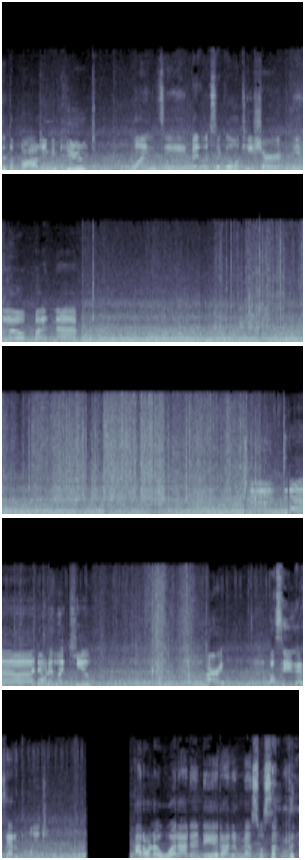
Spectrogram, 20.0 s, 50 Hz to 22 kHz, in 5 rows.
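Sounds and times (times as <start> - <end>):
car air conditioning blowing: 0.0 - 17.2
tissue paper crinkling: 7.2 - 11.3.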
